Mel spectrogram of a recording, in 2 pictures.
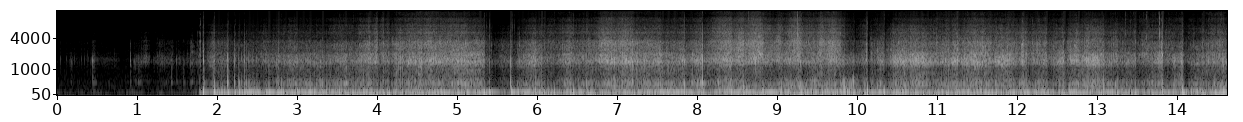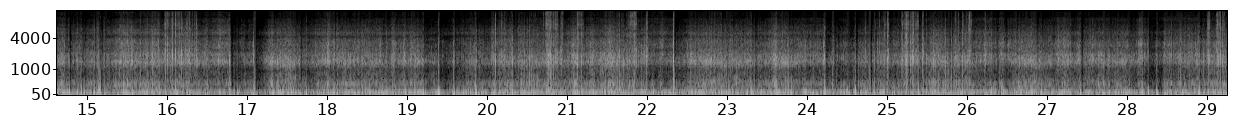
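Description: A ski running over snow, heard through a camera mounted on the ski itself: a steady, loud rumble and hiss of the ski base and edges on the snow, full of small irregular crackles. It starts about two seconds in, when the ski begins to glide, and keeps going.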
